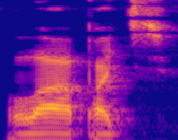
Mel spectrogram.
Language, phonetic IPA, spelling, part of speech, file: Russian, [ˈɫapətʲ], лапать, verb, Ru-лапать.ogg
- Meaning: to touch, to paw, to grope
